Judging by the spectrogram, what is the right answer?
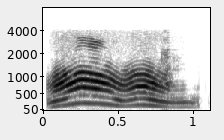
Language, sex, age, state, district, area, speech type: Odia, male, 60+, Odisha, Gajapati, rural, conversation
